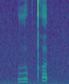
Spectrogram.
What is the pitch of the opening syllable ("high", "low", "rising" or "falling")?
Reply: low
